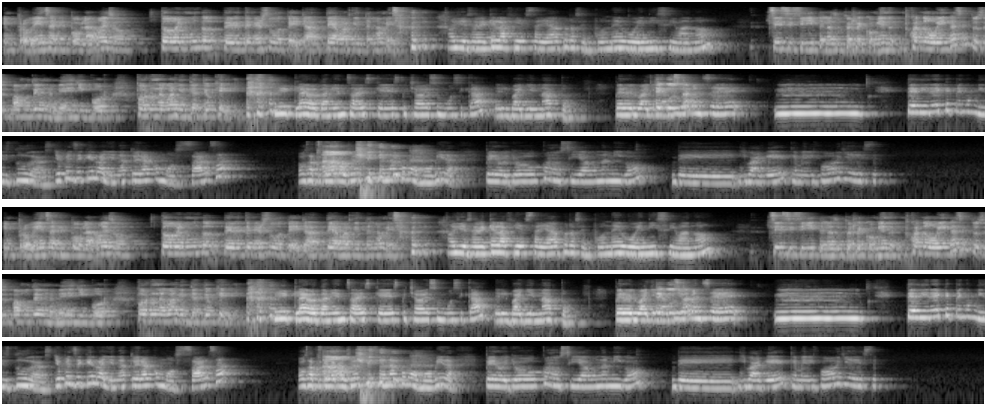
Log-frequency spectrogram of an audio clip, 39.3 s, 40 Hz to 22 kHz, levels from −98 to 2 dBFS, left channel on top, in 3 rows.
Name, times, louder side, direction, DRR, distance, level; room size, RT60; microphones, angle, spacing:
voice 1, 0.0-1.6 2.1-5.9 10.2-16.8 21.8-22.3 30.5-31.8, left 1 dB, 65° left, 3.2 m, -24 dB
voice 2, 5.9-9.5 16.7-20.8 21.3-23.0 23.4-29.3 30.1-32.3 32.7-34.8 35.1-37.9, right 4 dB, 25° right, 0.3 m, -23 dB
15.0 x 6.4 x 2.5 m
head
